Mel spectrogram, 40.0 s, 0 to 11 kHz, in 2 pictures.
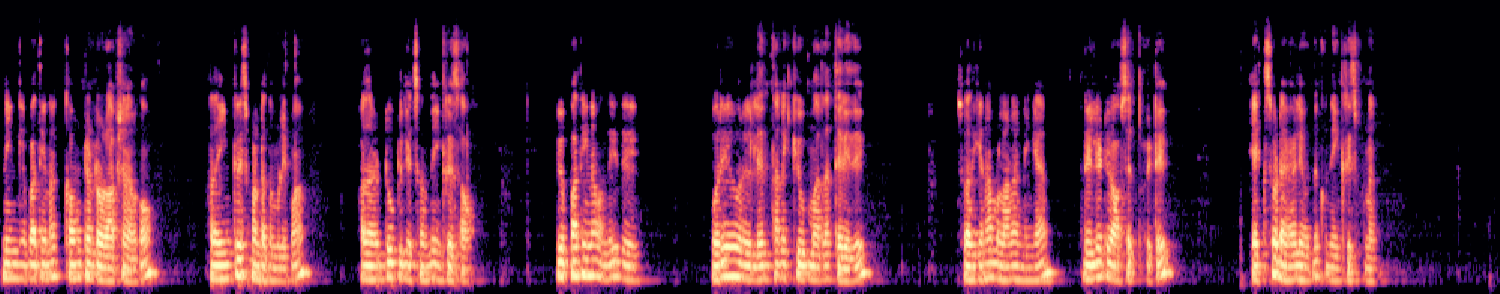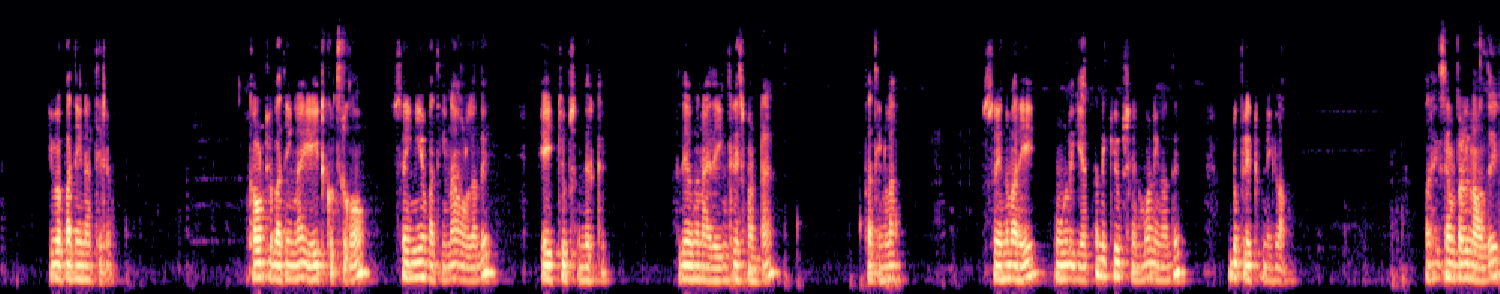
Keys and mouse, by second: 2.8 middle click, 3.3 middle click, 3.7 middle click, 4.9 middle click, 6.0-8.2 middle drag, 8.4 shift+drag, 8.6-9.5 shift+middle drag, 16.4-19.7 middle drag, 21.7-22.3 shift+middle drag, 29.7 click, 30.3 click, 31.2 click, 32.7-33.4 shift+middle drag, 38.5-40.0 middle drag.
